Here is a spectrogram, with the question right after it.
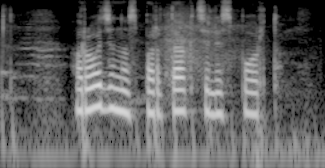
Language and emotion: Russian, neutral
